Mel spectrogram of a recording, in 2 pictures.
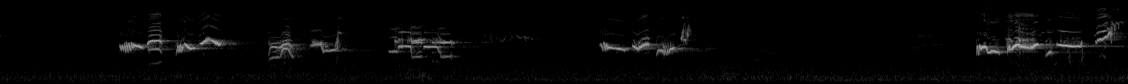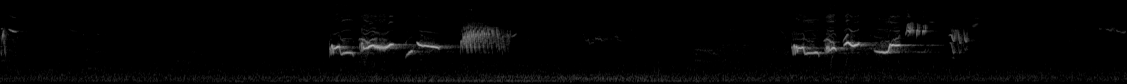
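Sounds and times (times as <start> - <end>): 
Eurasian blackbird singing: 1.2 - 7.7, 8.8 - 22.5.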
